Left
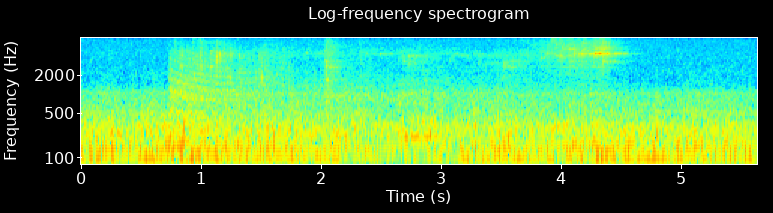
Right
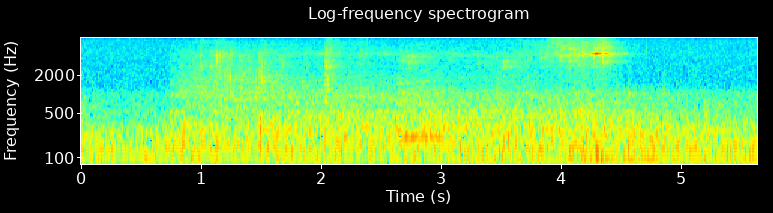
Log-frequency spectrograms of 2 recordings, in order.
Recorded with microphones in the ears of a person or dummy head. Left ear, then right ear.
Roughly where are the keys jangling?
Left.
